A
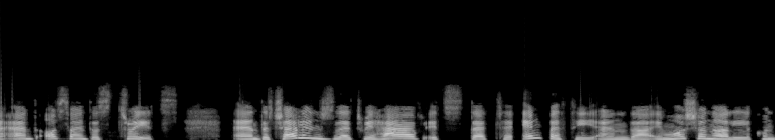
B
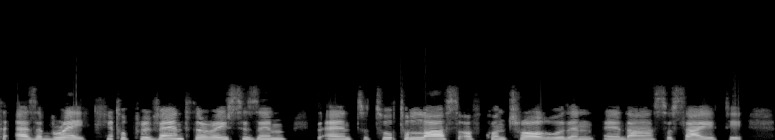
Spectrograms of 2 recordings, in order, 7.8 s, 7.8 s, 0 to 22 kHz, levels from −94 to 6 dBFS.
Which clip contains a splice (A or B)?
B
